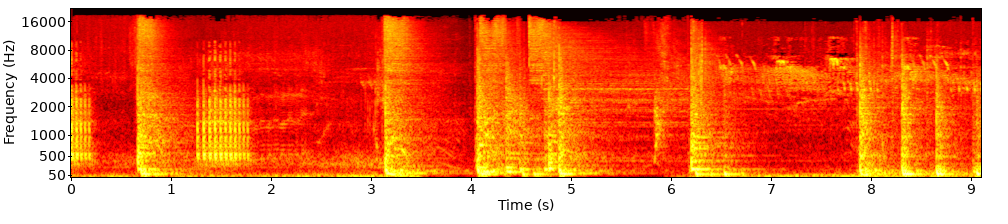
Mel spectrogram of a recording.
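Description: A dense dawn chorus of many birds singing at once, overlapping chirps and calls layered in a busy, continuous wash of sound with no one talking.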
